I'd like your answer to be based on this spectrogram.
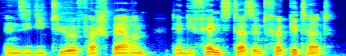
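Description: A young traveling craftsman in a storybook who protests loudly, with his voice raised somewhat above the narrator's own, played by a man reading the tale. He sounds indignant. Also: very deep voice, moderate pace. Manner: loud, protesting. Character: indignant young male circle-smith, traveler.

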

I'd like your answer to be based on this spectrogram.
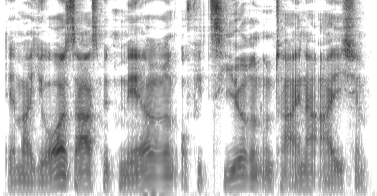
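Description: Narrator low gravelly man, measured audiobook reading. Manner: calm, measured storytelling.

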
